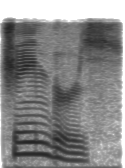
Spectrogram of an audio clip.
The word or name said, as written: Chambers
